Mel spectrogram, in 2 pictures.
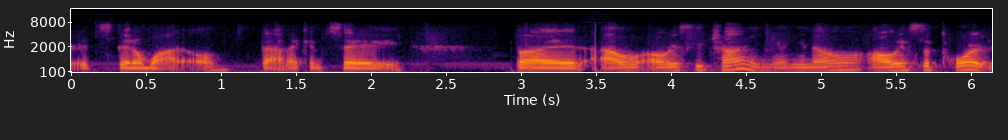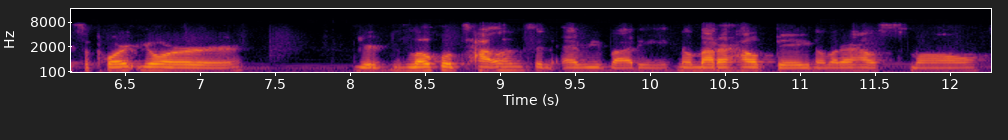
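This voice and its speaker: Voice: medium pitch, gravelly, dull audio. A guest poet from the United States talking earnestly in a casual interview, with many fillers and restarts.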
